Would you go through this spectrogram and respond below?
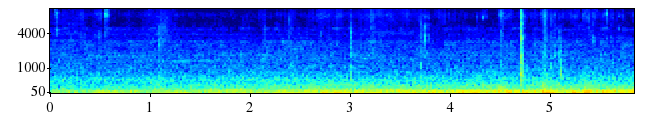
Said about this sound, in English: We got a lot of traffic today this morning.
